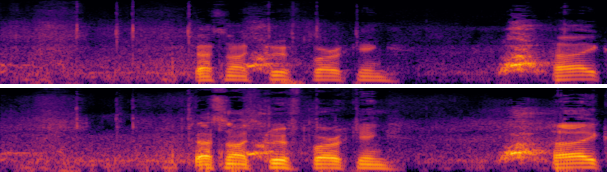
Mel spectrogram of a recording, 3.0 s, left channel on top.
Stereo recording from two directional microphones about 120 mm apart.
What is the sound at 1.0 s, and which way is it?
Speech, 10° right (ahead or behind).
